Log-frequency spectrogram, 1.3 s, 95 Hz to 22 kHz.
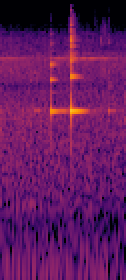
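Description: A wind-driven bird scarer in an eggplant field chimes as an iron piece strikes glass bottles, meant to frighten birds away from the eggplants; the more wind there is, the more sound it makes. Two bright, glassy clinks are heard in quick succession, the second louder, each ringing briefly with a clear tone around 2.5 kHz and high overtones before fading into quiet.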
